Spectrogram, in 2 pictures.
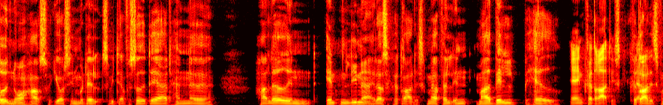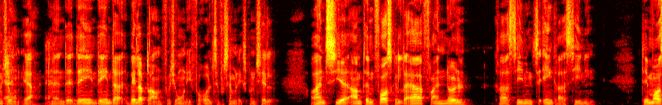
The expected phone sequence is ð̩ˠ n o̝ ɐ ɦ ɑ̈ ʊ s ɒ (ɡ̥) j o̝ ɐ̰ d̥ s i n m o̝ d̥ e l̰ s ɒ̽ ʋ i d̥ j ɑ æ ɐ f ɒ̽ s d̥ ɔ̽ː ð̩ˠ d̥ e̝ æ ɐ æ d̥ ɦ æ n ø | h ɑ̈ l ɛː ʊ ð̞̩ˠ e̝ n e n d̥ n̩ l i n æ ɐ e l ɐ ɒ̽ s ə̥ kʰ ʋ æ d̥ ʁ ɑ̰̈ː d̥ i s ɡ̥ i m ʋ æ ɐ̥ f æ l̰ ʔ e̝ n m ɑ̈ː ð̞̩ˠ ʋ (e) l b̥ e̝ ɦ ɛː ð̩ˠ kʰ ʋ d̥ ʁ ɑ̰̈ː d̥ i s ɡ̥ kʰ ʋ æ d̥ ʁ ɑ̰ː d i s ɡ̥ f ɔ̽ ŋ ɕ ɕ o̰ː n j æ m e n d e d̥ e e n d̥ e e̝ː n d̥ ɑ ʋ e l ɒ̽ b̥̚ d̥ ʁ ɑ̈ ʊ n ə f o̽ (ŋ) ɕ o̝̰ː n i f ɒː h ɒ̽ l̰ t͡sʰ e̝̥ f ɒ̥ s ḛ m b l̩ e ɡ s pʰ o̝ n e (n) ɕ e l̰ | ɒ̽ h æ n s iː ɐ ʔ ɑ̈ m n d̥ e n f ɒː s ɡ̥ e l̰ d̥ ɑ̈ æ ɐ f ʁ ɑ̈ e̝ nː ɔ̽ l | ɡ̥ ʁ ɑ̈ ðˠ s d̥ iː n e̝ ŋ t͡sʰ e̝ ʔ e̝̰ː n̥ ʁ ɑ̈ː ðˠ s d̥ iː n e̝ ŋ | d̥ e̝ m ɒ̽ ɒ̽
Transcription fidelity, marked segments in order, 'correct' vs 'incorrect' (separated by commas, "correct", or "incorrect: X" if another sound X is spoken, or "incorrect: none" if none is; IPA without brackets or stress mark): correct, correct, correct, correct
